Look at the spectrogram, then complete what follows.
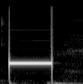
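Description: A single steady electronic beep, loud and clear, holding one pitch for about half a second with clicks at its start and end, covering a missing word in a radio quiz question, standing alone with no voices.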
